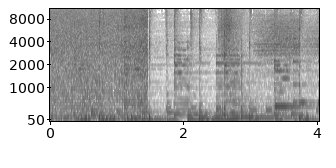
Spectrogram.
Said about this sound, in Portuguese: Hoje o mar está um pouco mexido, mas eu vou entrar assim mesmo.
